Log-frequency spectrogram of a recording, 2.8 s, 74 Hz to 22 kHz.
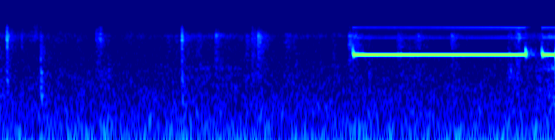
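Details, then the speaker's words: Parmak 12 V solar fence energizer repair, multimeter continuity test on the power switch: quiet room, steady high beep about a second then short chirp; continuity present, switch good. "switch is good."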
